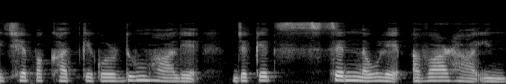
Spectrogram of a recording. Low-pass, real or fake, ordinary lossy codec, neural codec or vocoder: 7.2 kHz; real; AAC, 32 kbps; none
